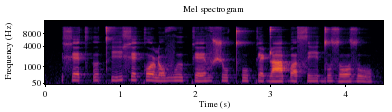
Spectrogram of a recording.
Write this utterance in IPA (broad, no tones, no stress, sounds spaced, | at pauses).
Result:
x e t͡sʼ ɯ t̪ʰ i x e k o ɳ o v ɯ k e v ʃ u t̪ʰ u k e ɖ a ɓ ʌ s i d̪ u z o z u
